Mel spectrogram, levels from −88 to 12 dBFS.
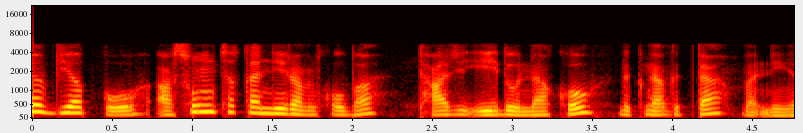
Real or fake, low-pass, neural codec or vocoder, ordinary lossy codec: fake; 5.4 kHz; codec, 16 kHz, 0.8 kbps, ZipCodec; none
